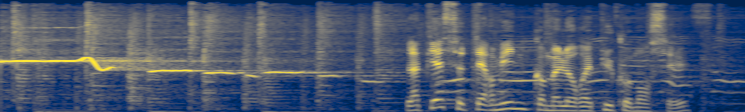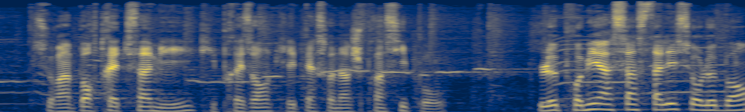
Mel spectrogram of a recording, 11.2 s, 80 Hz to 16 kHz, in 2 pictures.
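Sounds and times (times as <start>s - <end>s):
person whistling at a boy during a stage play: 0.0s - 3.9s, 6.7s - 10.2s
speech: 3.0s - 5.3s, 5.9s - 9.0s, 9.6s - 11.1s.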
